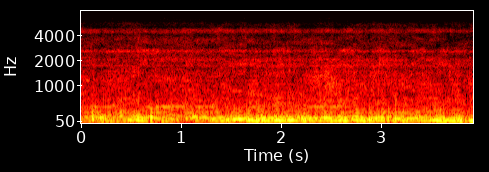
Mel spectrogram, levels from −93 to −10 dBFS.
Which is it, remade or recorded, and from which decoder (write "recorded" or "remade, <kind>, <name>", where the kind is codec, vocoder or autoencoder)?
remade, codec, SNAC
